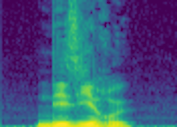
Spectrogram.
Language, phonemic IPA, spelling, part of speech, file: French, /de.zi.ʁø/, désireux, adjective, Fr-désireux.ogg
- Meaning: desirous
